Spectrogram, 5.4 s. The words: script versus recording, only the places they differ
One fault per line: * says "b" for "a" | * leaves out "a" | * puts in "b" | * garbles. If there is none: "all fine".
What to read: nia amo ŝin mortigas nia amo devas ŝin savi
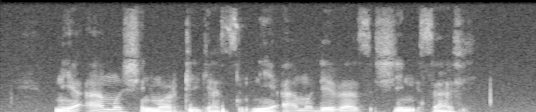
all fine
